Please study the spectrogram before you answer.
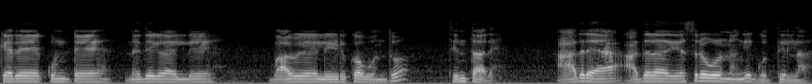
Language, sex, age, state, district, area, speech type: Kannada, male, 30-45, Karnataka, Chikkaballapur, rural, spontaneous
